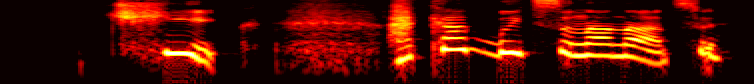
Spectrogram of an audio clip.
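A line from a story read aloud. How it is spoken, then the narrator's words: Pleading. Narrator (Russian): взмолилась тетушка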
